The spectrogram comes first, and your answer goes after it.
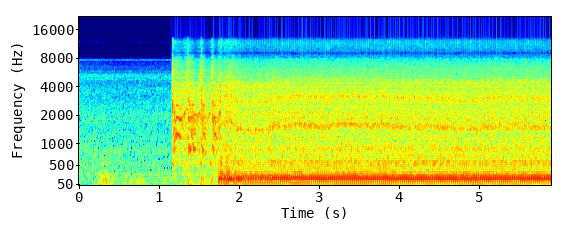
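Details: Triumph Tiger 1050 Sport with new Lextek RP1 full exhaust (baffle in) replacing cracked downpipe: cranks, catches within half a second, steady even idle with no misses; normal start and idle.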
